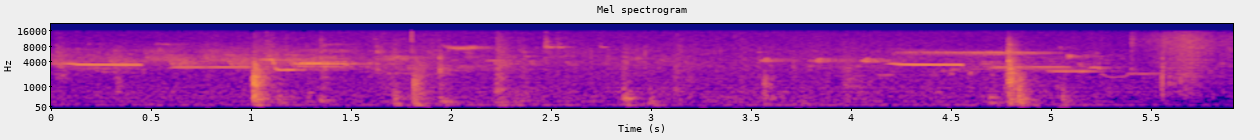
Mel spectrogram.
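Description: A wooden door rattles and clicks open.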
